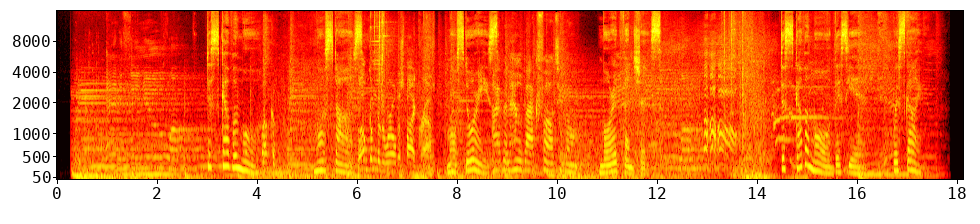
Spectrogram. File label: sky natural inspirational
